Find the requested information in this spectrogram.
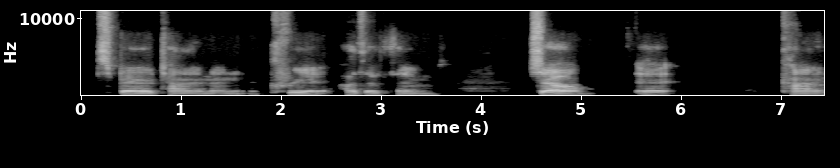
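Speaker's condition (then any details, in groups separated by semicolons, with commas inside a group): ALS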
